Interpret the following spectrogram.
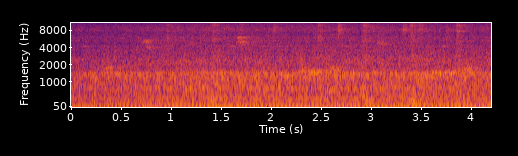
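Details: Suzuki Katana engine, warm, idling after the faulty old spark plug wires were replaced with a cheap new set: steady, even, flat and constant beat with no stumbles; normal idle.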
